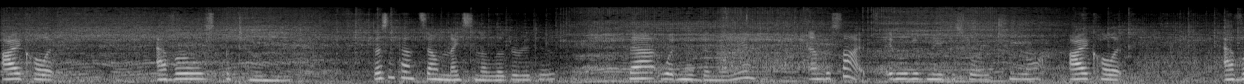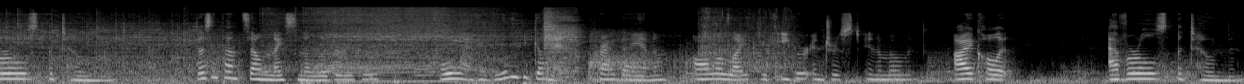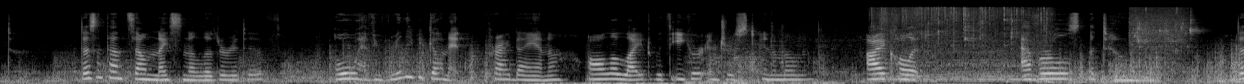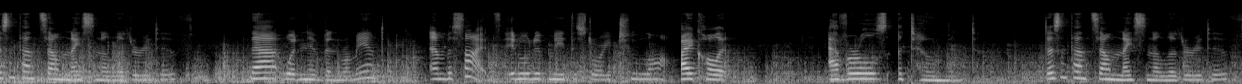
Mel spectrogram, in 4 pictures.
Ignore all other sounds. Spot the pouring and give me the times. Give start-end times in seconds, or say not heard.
7.2-8.3, 19.4-20.5, 36.1-36.9.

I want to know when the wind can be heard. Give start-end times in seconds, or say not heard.
0.0-49.7.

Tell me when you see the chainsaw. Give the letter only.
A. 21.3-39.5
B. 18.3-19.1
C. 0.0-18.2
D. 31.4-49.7
C.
